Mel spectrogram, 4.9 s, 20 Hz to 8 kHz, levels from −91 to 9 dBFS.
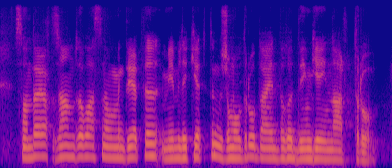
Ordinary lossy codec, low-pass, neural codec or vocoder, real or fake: none; 7.2 kHz; codec, 16 kHz, 1 kbps, X-Codec, HuBERT features, trained on LibriSpeech; fake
